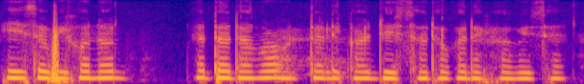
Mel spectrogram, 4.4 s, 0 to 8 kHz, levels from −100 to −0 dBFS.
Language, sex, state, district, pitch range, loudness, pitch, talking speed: Assamese, female, Assam, Kamrup Metropolitan, 215-230 Hz, -20 LUFS, 225 Hz, 125 wpm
